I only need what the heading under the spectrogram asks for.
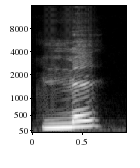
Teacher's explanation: air from the nose like in me in those nasal sounds we stop the air completely from the mouth and all the air will be pushed out from the nose because soft palate is lowered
